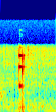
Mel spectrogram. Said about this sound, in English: I think someone's cell phone is beeping. Yeah, no, that's my battery is dying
